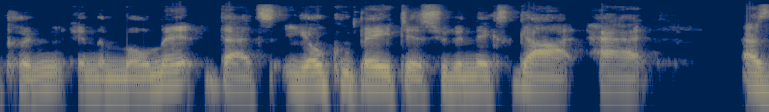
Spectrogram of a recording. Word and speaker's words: Jokubaitis: That's Jokubaitis, who the Knicks got as the number 36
